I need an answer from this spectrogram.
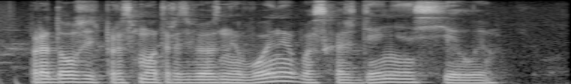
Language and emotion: Russian, neutral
